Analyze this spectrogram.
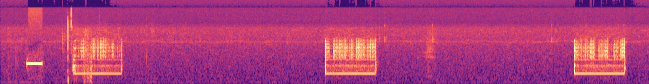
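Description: A telephone call to a newspaper office: one short dialling beep and a click, then three ringback tones spaced about five seconds apart, heard faintly over a low hiss with no voices.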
